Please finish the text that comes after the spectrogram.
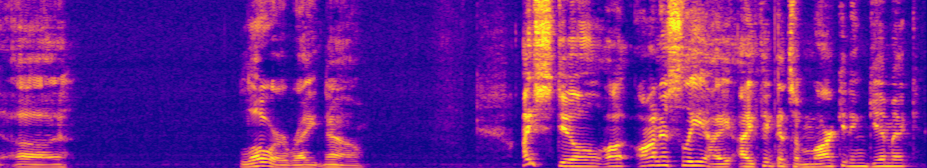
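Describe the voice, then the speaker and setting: A man giving a casual hands-on gadget demonstration as a hobbyist reviewer, halting and pausing mid-phrase, with a skeptical, opinionated bent. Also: a little high, a little mellow.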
